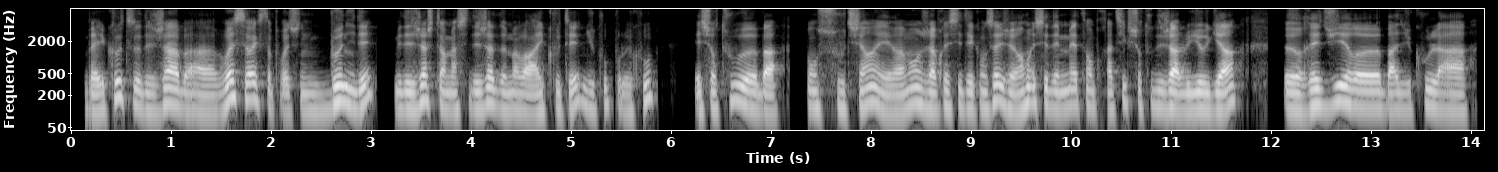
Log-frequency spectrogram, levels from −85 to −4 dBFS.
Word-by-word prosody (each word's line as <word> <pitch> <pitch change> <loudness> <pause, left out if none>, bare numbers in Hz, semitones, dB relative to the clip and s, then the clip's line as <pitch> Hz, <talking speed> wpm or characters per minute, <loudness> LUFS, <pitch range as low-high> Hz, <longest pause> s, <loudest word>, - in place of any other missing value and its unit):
Bah, 105 - +1
écoute, 175 - -2
heu, 130 - +1
déjà, 120 +4 +3
bah, 105 -3 0
ouais, 155 +11 +4
c'est 180 -3 +1
vrai 165 - +4
que - - -8
ça 120 - -6
pourrait 105 +1 -4
être 105 - -9
une 105 0 -5
bonne 145 +8 +3
idée, 135 - 0 0.2
mais 115 - -4
déjà, 115 +6 +2
je 155 - -3
te 125 - -3
remercie 110 -1 -2
déjà 120 +4 +1
de 120 -3 -3
m'avoir 110 -2 +2
écouté, 115 +4 -3
du 130 -7 -6
coup 110 +5 -8
pour 140 - -11
le 105 - -5
coup 160 - -4 0.4
et - - -2
surtout, 115 +8 -3
heu, 120 -4 +4
bah, 100 -1 +2 0.2
ton 120 -1 -2
soutien 125 +5 -2
et 110 -6 0
vraiment 120 +8 0
j'apprécie 120 0 -1
tes 115 -1 -1
conseils. 120 +8 0
Je 125 - -3
vais - - +2
vraiment 115 +7 +1
essayer 140 -2 -2
de - - -5
les - - 0
mettre 130 +2 -2
en 120 - -2
pratique 115 +5 -6
surtout 125 -4 -8
déjà 120 -2 +5
le 110 - -1
yoga, 115 +7 +3 0.4
heu, 110 -1 +4
réduire, 130 +6 +2
heu, 120 -1 +6
bah, 110 -1 +1
du 110 0 -6
coup, 125 +4 -6
là 110 -3 +1
115 Hz, 255 wpm, -21 LUFS, 110-135 Hz, 0.4 s, heu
